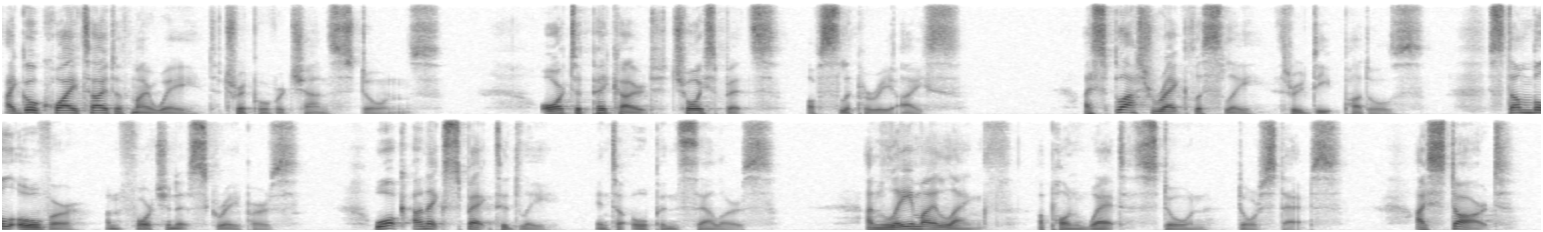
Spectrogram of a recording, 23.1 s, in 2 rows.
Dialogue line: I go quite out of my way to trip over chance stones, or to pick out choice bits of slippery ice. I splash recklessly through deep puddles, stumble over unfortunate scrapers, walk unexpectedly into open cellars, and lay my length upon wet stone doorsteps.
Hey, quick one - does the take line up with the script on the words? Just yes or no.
no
